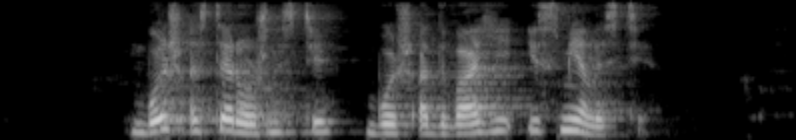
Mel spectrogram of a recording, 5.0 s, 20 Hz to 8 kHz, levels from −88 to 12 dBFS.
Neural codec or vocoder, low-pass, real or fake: none; 7.2 kHz; real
